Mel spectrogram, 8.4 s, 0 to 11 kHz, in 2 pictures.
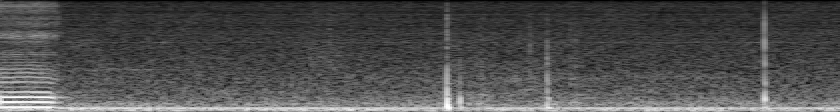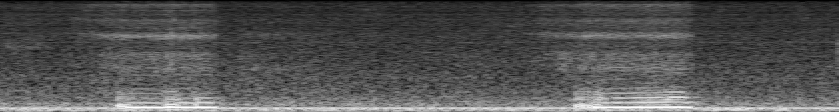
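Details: Sleeping 9-week-old pit bull puppy snoring: short, buzzy snores every two to three seconds over a steady low hum.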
